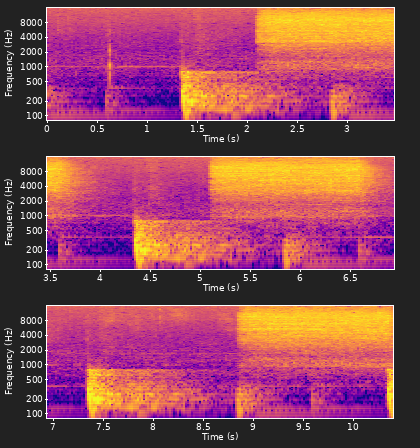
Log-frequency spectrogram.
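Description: Looped electronic sound piece played through loudspeakers: a deep, drum-like boom that dies away slowly, repeating about every three seconds, each followed by a softer hit. A hiss swells and fades between the booms.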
